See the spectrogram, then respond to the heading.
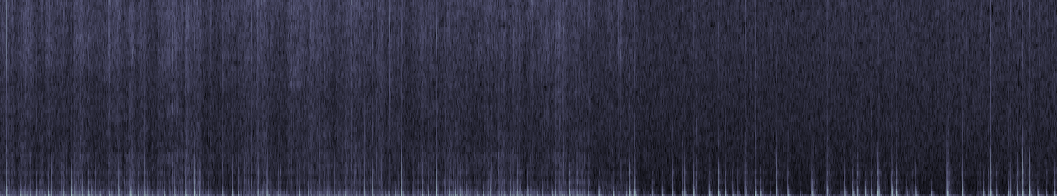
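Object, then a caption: Round cork board. Long acrylic nails scratch and tap the edge and top surface of a round solid cork board. For the first six seconds a dense, rustling scratch mixes with quick taps, then it turns into a fast run of separate, dull, low knocks that stop almost instantly with no ring.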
